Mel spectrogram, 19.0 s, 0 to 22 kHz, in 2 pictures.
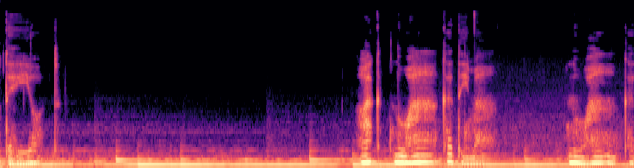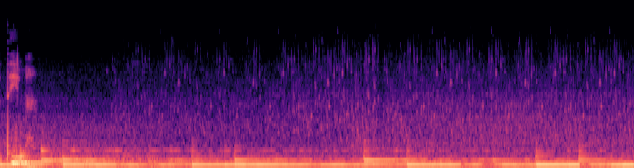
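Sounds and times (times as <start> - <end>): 
low sustained musical drone: 0.0 - 19.0
speech: 5.9 - 7.4, 8.5 - 10.1
river water rushing: 10.8 - 19.0.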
